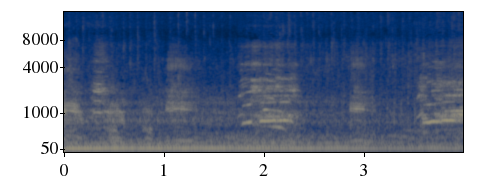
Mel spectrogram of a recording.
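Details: Farm-kept African geese, a group of three, giving several rough nasal honks at uneven intervals over a constant deep hum.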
